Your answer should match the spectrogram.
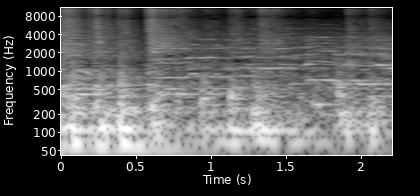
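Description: Sasak gendang beleq ensemble playing live: large barrel drums beaten in a dense, continuous rhythm with clashing cymbals.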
